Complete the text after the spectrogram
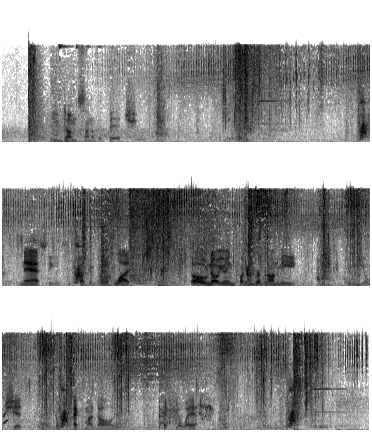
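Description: A young woman talks with animation through a headset microphone.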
